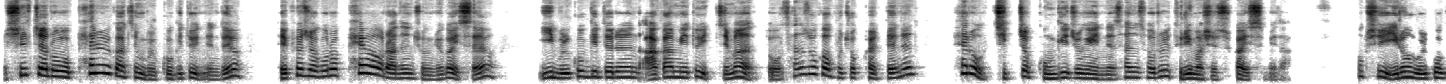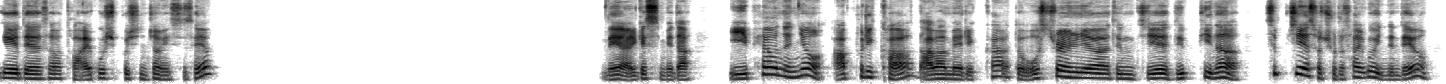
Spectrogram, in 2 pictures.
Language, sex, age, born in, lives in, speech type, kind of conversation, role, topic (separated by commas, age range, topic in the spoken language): Korean, male, 25-29, South Korea, United States, read, expert-assistant, expert, 왜 물고기는 아가미로 숨을 쉬나요?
